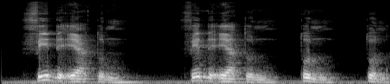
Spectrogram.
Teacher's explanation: tanwin ini ada di dalamnya bunyi Nun fidyatun fidyatun tun tun di ujungnya itu ada bunyi Nun jadi dalam tanwin ada bunyi Nun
